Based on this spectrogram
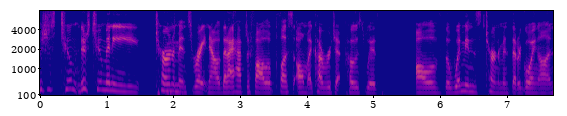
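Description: A woman with an American accent speaks at a medium pitch and a fairly quick pace, with ordinary pitch variation, in a plain, everyday voice. The recording is very clean and dry, with a close sound, no echo and a silent background. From New Jersey. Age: 40s. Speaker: wrestling writer. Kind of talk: casual chat.

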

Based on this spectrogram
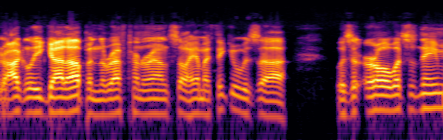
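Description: With a plain, everyday voice, a man with an American accent speaks at a medium pitch with fairly even intonation. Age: 40s. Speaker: wrestling personality and stream host. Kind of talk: casual chat. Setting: video call.

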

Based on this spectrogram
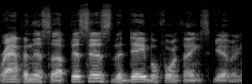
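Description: Fairly low in pitch, a man speaks at a fairly quick pace with a bright, sharp tone and vocal fry. The recording is very clean, with a silent background. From South Louisiana (Gonzales). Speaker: podcast host. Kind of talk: casual interview.

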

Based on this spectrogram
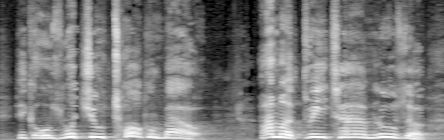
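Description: A man speaks with a New York accent. The recording is very clean, with a silent background. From New York City, Lower East Side. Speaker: community member. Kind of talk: interview.

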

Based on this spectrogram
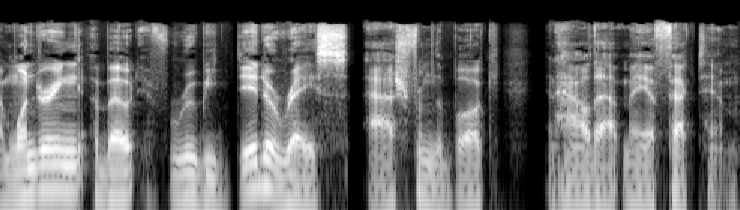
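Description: An ordinary speaking voice, a man with a Canadian accent talks at a moderate pace and a fairly low pitch with ordinary variation, in dry, close sound with no echo against a quiet background. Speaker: podcast co-host. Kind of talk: casual chat.

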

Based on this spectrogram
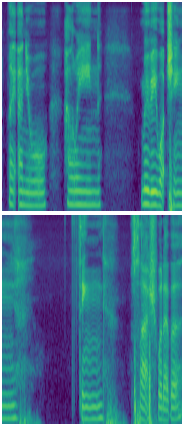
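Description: A soft-spoken woman talks at a medium pitch with a dark, mellow tone. The sound is dry and close, with no echo. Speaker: podcast host. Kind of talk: casual monologue. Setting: at a friend's house.

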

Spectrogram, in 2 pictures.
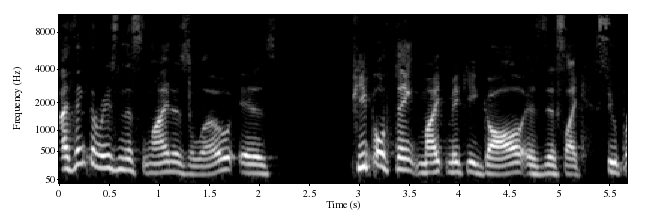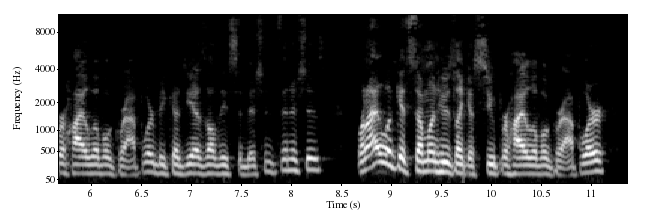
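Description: With lively intonation, a man speaks at a moderate pace and a fairly high pitch. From Tennessee, US South. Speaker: podcast host. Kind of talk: casual banter, sports betting talk. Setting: live stream. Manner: joking, banter.

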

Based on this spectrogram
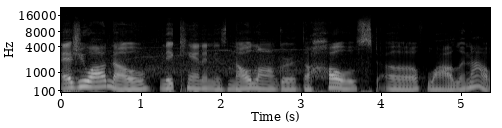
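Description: On a very clean recording with a silent background, a woman with an American accent and an ordinary speaking voice talks at a fairly low pitch with lively intonation. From Texas. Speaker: podcast co-host. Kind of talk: casual chat.

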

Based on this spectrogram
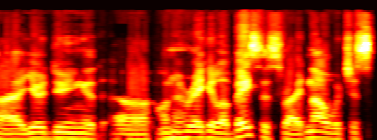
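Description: The sound is dry and close, with no echo. The speaker has a German accent. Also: man. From Germany. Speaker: high school English teacher, podcast host. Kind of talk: casual chat. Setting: video call. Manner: halting.

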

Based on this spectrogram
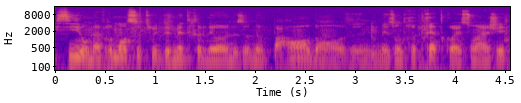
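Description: This man has a very deep, low voice with a dark, mellow tone, speaking at a moderate pace with ordinary pitch variation. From Belgium. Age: 20s. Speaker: artist. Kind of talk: casual chat.

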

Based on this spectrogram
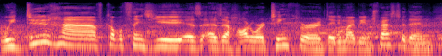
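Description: A man's fairly high voice with a French accent at a very fast pace, ordinary pitch variation and noticeable background noise. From France. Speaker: software program manager. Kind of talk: casual interview. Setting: live at a tech conference.

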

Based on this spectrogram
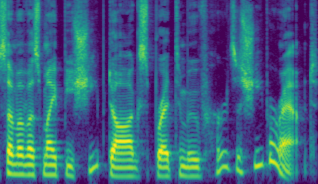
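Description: A man's normal speaking voice at medium pitch, moderate pace and ordinary pitch variation, in a very clean recording with a silent background. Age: 40s. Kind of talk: solo monologue video answering a viewer's question.

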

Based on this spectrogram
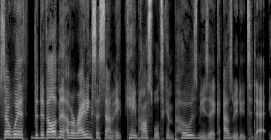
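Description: With hardly any pauses, a woman speaks at a fairly quick pace and a medium pitch, with ordinary pitch variation. Her loudness swings widely on a very clean recording with a silent background. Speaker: podcast co-host. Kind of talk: reading researched notes in casual chat. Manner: rhythmic speaking cadence.

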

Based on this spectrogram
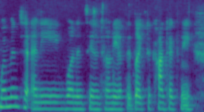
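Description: Over noticeable background noise, a woman talks in a fairly low pitch with an American accent. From Missouri. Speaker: urban planning consultant. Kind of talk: interview, telling her birth story. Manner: hesitant, many ums.

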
